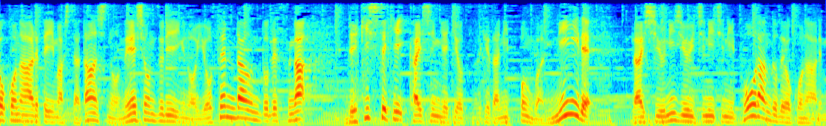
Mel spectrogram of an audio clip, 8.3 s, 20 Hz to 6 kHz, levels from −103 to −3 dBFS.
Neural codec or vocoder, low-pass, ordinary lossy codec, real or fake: none; 5.4 kHz; none; real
